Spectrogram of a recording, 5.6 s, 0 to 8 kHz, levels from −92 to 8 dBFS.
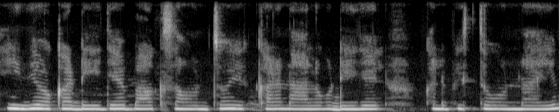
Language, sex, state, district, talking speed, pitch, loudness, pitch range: Telugu, female, Andhra Pradesh, Anantapur, 105 wpm, 245 Hz, -16 LUFS, 240-260 Hz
